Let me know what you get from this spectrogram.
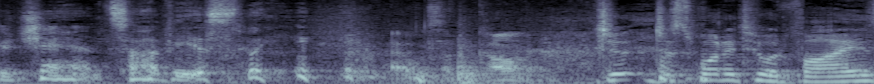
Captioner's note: chuckles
